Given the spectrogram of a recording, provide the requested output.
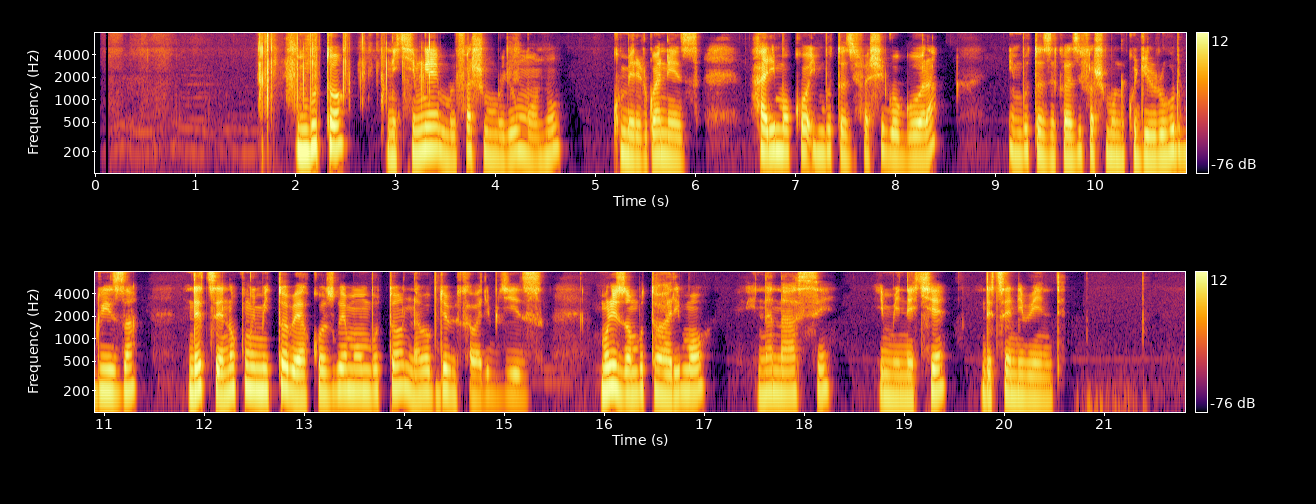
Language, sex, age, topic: Kinyarwanda, female, 18-24, finance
